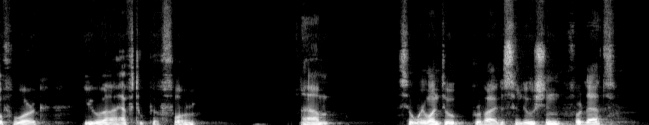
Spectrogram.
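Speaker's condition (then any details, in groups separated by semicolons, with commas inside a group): No condition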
